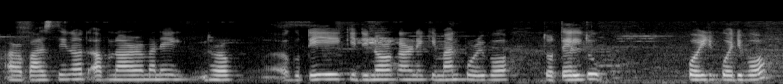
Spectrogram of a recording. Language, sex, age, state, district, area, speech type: Assamese, female, 45-60, Assam, Dibrugarh, rural, spontaneous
